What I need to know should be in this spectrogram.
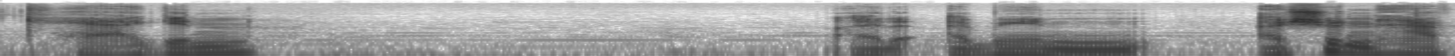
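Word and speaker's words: Khagan: I shall enjoy this Harn. Sadhu, I think you pronounced that incorrect. It's Kagan.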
